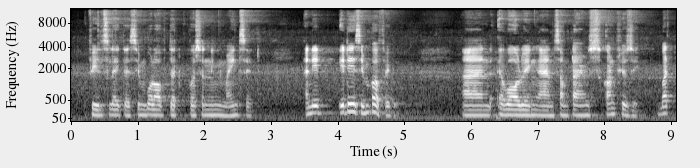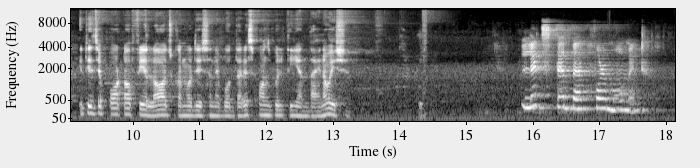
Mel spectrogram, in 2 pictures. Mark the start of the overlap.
none

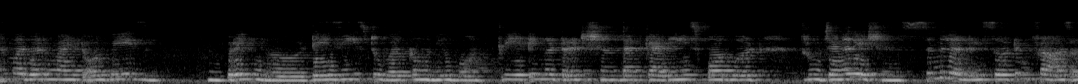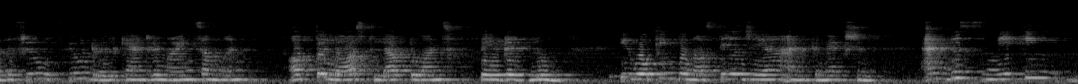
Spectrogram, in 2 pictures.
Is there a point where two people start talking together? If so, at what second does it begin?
none

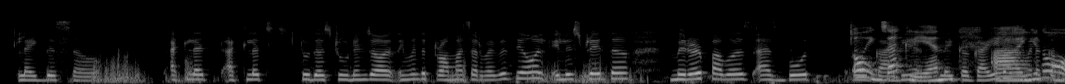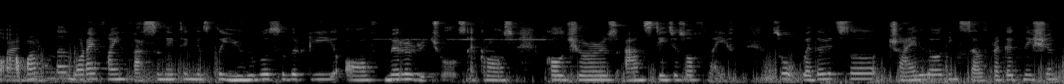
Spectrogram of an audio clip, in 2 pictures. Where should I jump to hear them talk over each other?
8.6 s

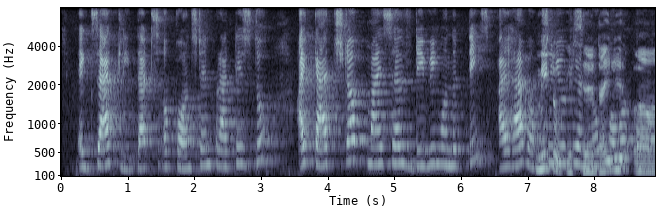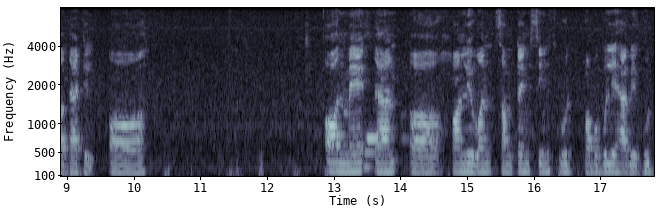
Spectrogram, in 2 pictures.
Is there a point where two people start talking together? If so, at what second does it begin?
7.1 s

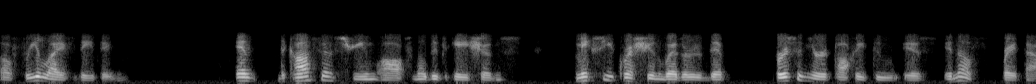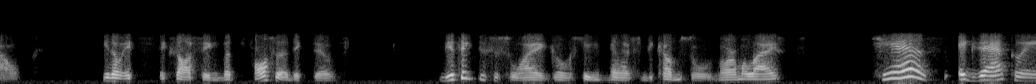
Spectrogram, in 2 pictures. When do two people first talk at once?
none

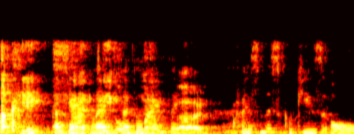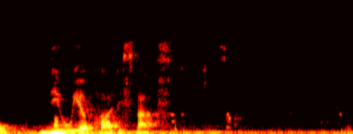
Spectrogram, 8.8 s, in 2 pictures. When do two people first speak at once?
0.7 s

